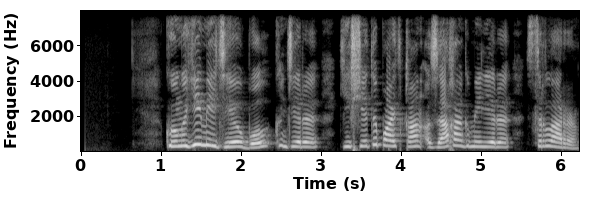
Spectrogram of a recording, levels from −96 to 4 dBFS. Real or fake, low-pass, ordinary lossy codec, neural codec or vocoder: real; none; none; none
